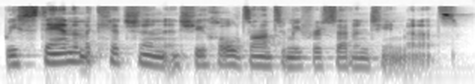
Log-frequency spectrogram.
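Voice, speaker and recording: A middle-aged woman with a deep, gravelly voice, speaking as a podcast guest. She talks earnestly and confessionally and acts out snatches of dialogue as she tells her story. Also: quick pace, darkish tone. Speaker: guest, psychotherapist and parenting coach.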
